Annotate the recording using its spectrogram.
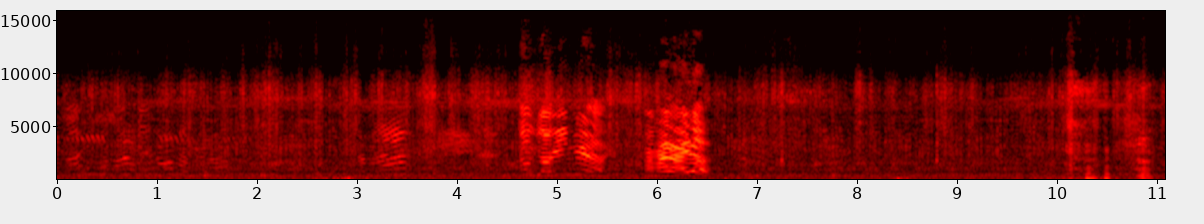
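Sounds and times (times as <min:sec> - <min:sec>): bicycle rolling on pavement: 0:00.0 - 0:11.0
wind rushing over microphone: 0:02.5 - 0:03.4.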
